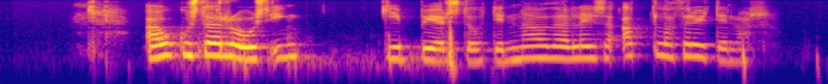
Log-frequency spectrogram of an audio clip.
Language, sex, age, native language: Icelandic, female, 18-19, Icelandic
